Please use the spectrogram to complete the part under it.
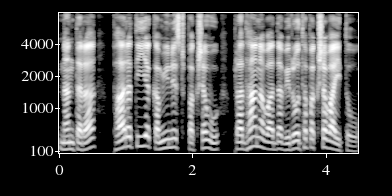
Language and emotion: Kannada, neutral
